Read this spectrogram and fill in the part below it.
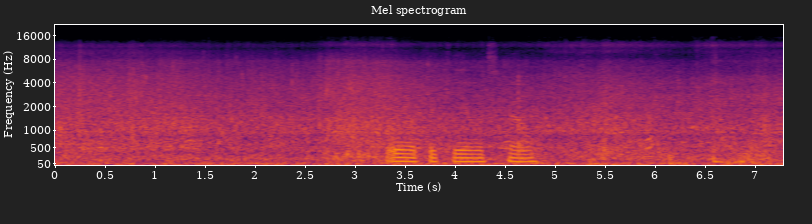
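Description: Sea waves wash against a rocky shore along a cliff trail near Aktau, heard as a steady rushing surf with gusty wind noise on the microphone while someone speaks close by.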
